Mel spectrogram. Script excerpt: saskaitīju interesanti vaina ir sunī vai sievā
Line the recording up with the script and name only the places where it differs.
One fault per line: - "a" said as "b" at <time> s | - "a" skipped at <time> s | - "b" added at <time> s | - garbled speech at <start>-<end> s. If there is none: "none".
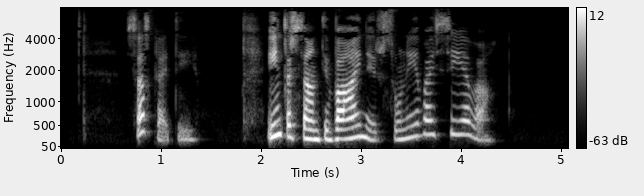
none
